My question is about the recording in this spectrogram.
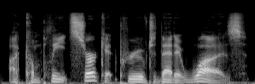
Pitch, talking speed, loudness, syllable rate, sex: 100 Hz, 165 wpm, -18 LUFS, 4.8 syllables/s, male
